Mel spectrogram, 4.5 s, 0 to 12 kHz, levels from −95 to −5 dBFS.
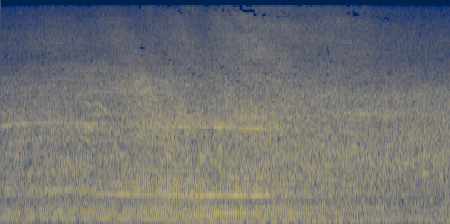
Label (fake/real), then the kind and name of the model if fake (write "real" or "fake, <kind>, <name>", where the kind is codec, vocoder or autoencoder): real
